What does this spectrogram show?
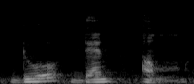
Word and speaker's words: duodenum: It is written as D-U-O, like duo, D-U-O-D-E-N, duodenum, U-M, but pronounced as duodenum, D-W, all right?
